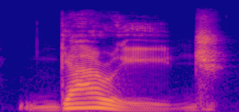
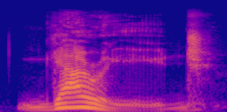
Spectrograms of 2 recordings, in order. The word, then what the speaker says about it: garage: So, um, one of the main differences between the UK pronunciations and the American pronunciation is where the the main accent falls, you know, where where the main accent is located, you know, um, in the British pronunciations, it's always on the first syllable. Garage. Garage. Those both in both we get the same sound, the same vowel sound. A a as in cats.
